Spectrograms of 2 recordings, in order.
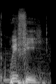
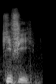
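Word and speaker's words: Guifi: of this is uh if you pronounce this in spanish it says wiffy not giphy so wifi net refinet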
